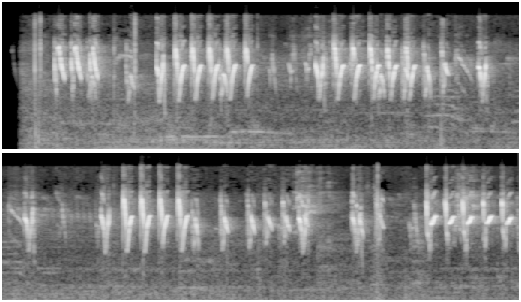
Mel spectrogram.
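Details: Bar-winged prinia singing noisily, a song meant to provoke other prinias: bursts of rapid, high chirped notes repeated in quick runs, with short pauses between bursts and a faint low hum beneath.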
